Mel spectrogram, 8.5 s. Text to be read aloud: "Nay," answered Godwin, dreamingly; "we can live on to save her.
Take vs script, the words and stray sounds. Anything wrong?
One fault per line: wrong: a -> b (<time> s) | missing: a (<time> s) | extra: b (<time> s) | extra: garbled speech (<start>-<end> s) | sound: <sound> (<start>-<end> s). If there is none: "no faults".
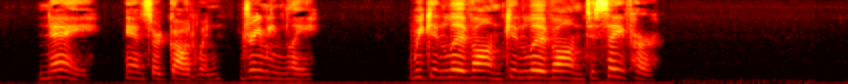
extra: can live on (5.0 s)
